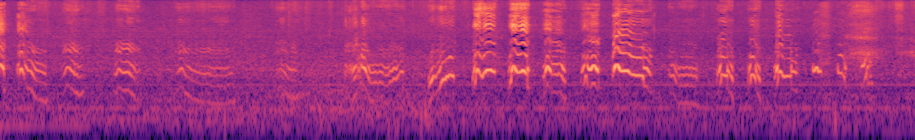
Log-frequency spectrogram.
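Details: Two female Pekingese puppies calling: scattered high, bending whines at first, then a quick rapid series of short, sharp yelps and whimpers packed closely together, easing off toward the end.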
